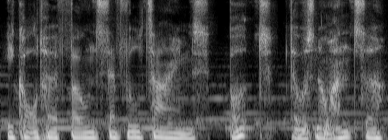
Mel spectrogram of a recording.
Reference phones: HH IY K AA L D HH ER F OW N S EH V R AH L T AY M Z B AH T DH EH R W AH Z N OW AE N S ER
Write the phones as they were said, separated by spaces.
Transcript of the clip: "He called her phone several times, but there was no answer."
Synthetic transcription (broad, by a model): HH IY K AA L D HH ER F OW N S EH V R AH L T AY M Z B AH T DH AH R W AH Z N OW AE N S ER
